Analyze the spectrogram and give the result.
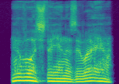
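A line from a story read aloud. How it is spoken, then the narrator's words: Muttered. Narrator (Russian): пробормотал Ток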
